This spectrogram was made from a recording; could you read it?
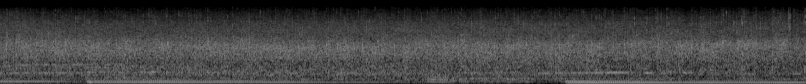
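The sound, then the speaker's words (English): An audience at a church service claps hands in praise to the Lord, a dense, steady wash of clapping that holds for about eight seconds, with low sustained tones droning underneath. “As they're ministering to these at the front, let's just give the Lord one more hand clap of praise, would you?”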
